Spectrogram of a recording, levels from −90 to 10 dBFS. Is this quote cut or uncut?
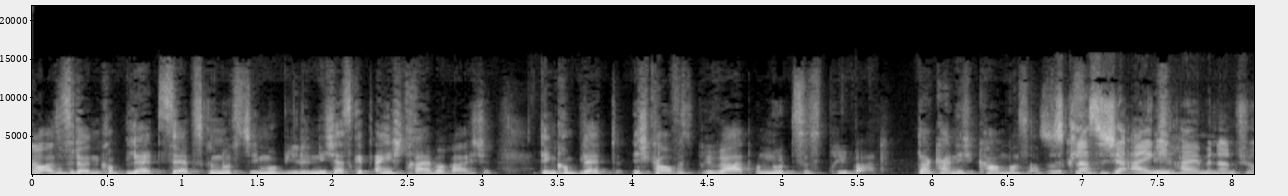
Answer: uncut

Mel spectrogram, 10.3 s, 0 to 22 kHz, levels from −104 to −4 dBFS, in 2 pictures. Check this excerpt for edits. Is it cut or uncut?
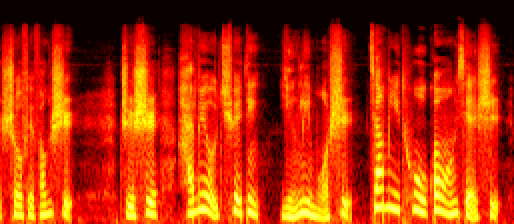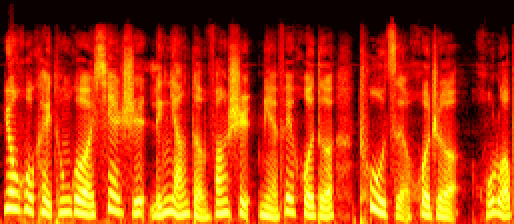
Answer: cut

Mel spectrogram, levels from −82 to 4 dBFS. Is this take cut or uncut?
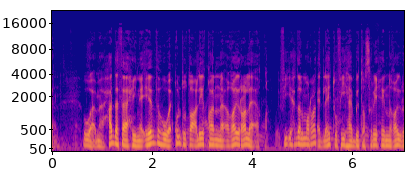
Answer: cut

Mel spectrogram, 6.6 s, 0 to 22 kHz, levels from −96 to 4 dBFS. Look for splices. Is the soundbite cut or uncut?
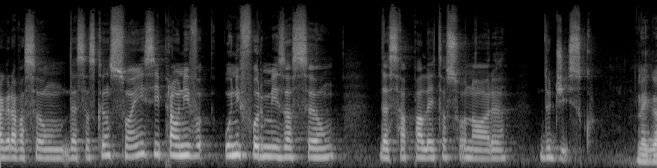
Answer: uncut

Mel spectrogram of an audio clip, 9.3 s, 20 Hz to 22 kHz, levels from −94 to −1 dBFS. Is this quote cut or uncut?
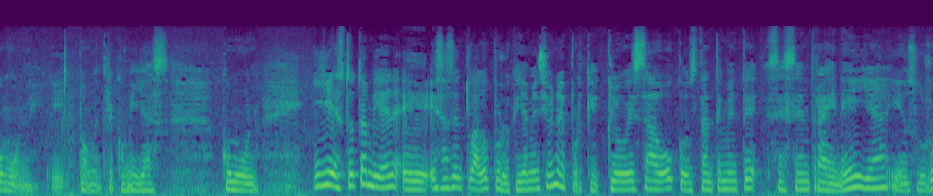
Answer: uncut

